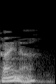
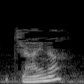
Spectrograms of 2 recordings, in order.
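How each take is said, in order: First: The word begins with a hard K sound. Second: The word begins with a soft J sound. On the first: "If you just take the C-I-N-A" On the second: "if we pronounce it as a soft C"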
